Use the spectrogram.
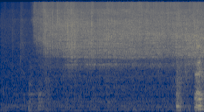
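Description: Tomatoes drop into a hot pan of butter chicken roast and burst into loud, steady sizzling, preceded by a quieter lead-in, with a couple of stirring scrapes near the end.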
